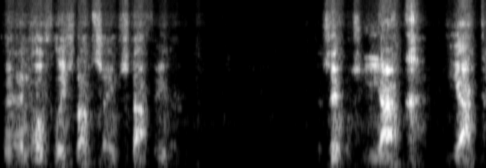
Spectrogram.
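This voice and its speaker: A man's voice: on the low side, fairly even intonation, moderate pace, fairly bright tone, a little hiss or hum, rough recording. A congested man in his forties, chatting in a folksy, rambling way while he works on a crafting project. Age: 40s. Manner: folksy, rambling, self-correcting. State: congested, stuffed-up nose. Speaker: hobby crafting vlogger.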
